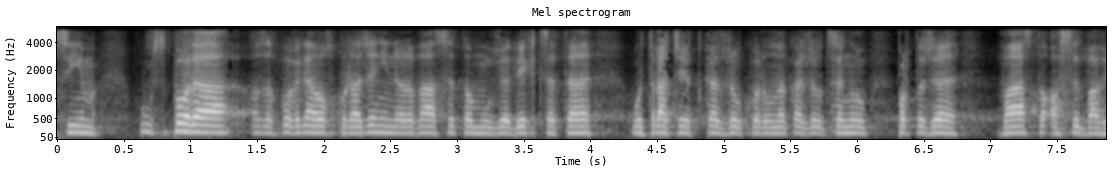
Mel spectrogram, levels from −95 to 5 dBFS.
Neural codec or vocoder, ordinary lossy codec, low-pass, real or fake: codec, 16 kHz in and 24 kHz out, 0.9 kbps, LongCat-Audio-Codec, fine tuned four codebook decoder; AAC, 32 kbps; 5.4 kHz; fake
